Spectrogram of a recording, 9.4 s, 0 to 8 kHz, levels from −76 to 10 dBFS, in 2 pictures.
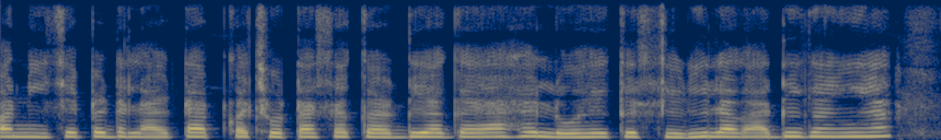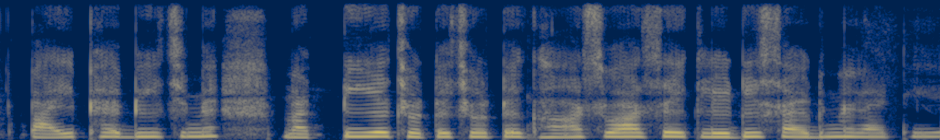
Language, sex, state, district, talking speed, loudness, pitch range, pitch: Hindi, female, Odisha, Khordha, 225 wpm, -17 LUFS, 210-225 Hz, 220 Hz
